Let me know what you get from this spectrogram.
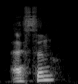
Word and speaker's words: Essen: Essen.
